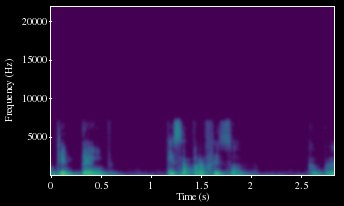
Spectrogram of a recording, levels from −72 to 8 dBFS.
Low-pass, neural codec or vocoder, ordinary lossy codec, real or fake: 7.2 kHz; codec, 16 kHz, 1 kbps, FreqCodec, larger model; none; fake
